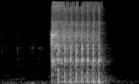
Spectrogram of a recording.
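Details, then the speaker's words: Airsoft M4 AEG with T238 ETU V1.42 electronic trigger: on semi, a single pull fires a rapid burst of about nine shots, with a beep marking a mode change; the tappet plate presses the full-auto micro switch, so the plate needs trimming. "What happens is when I put it on semi, it shoots full auto. And if you listen carefully, hear that beep? That beep is an indication that it's switching to a different fire mode."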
